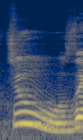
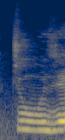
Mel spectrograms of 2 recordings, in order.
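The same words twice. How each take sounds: First: "ചൂസേ" with a z, choo-zay; correct pronunciation. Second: "ചൂജേ" with a j, choo-jay; wrong pronunciation. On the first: Teacher corrects the reading for pupils, correct pronunciation. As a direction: say "ചൂസേ" with a buzzed z, never j. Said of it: "എന്ന് തന്നെ വായിക്കണം". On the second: Teacher shows pupils how not to read it, wrong pronunciation. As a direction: say "ചൂജേ" with j in place of z. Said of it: "എന്ന് വായിക്കത്തില്ല". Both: Shown as a demonstration.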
